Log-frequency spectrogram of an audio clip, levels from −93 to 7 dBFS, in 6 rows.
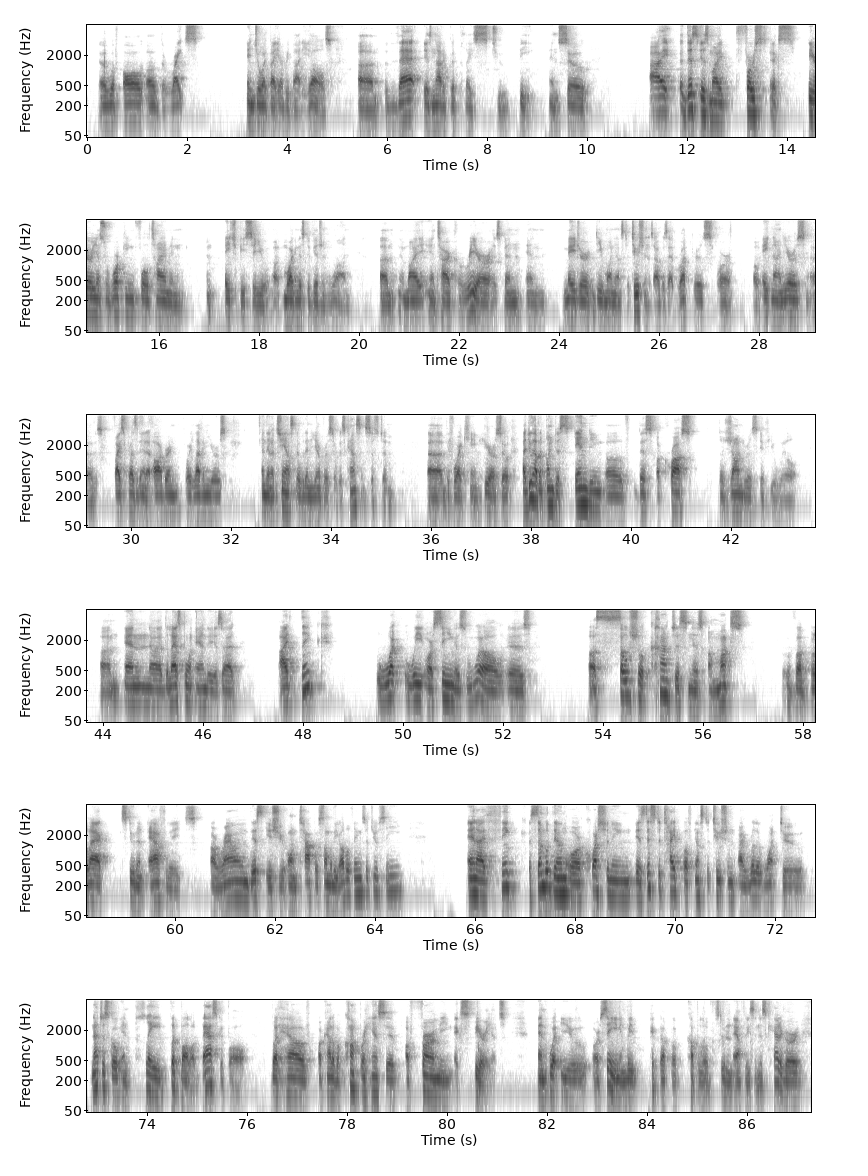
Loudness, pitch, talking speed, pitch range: -28 LUFS, 110 Hz, 130 wpm, 100-125 Hz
